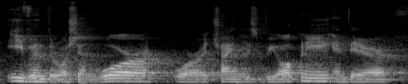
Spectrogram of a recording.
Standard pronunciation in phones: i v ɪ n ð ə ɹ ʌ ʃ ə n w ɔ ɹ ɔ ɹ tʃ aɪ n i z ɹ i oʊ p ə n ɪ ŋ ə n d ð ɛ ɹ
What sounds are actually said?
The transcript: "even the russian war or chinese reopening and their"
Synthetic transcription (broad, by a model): i v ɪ n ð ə ɹ ʌ ʃ ə n w ɔ ɹ ɔ ɹ tʃ aɪ n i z ɹ i oʊ p ə n ɪ ŋ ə n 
